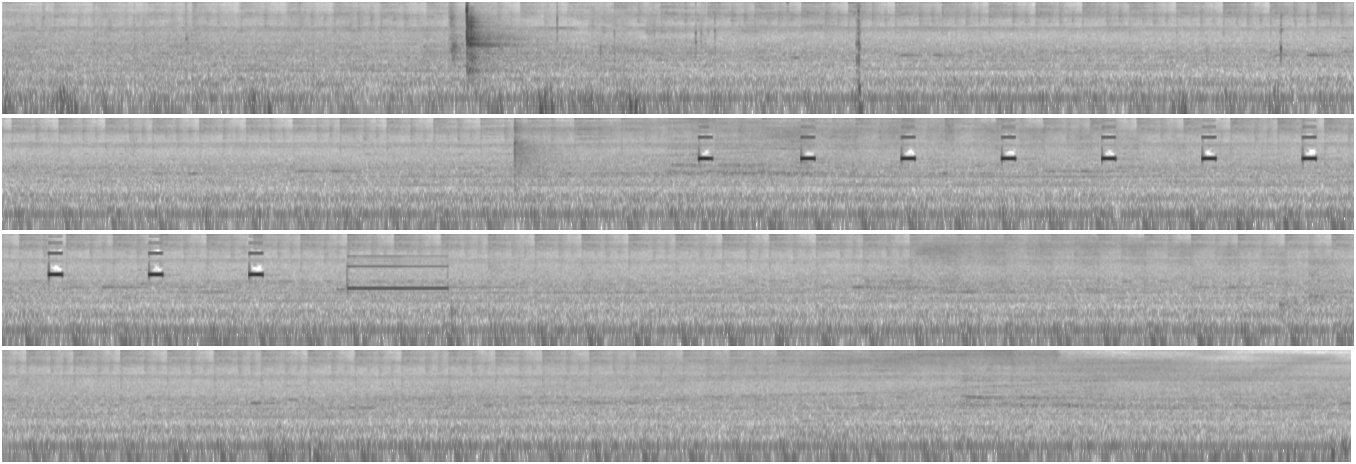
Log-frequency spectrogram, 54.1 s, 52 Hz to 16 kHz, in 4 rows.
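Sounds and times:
longer lower beep: 20.5s - 20.7s, 25.5s - 25.7s, 26.5s - 26.7s, 30.5s - 31.6s
short high timer beeps: 26.5s - 26.7s.

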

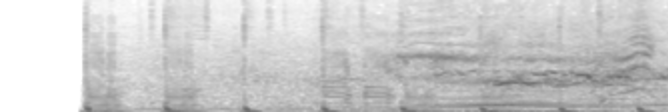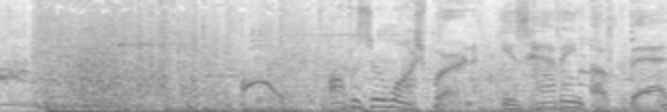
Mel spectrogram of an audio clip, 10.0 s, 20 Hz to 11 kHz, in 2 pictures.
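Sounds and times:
car tyres squealing: 1.5s - 7.3s.

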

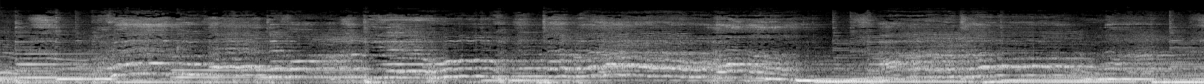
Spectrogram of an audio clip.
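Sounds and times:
acoustic guitar: 0.0s - 12.0s
woman singing gospel song: 0.4s - 8.1s, 8.7s - 12.0s.

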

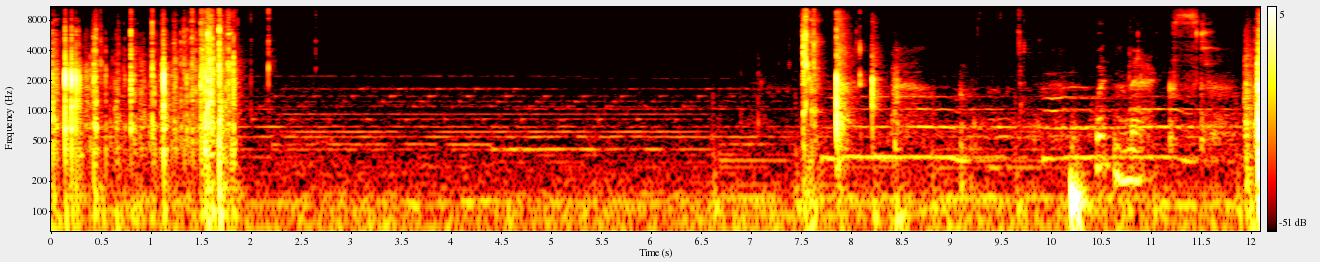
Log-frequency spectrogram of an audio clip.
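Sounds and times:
makeup items clacking: 0.0s - 2.3s, 7.4s - 8.6s
faint background music: 0.0s - 12.0s.

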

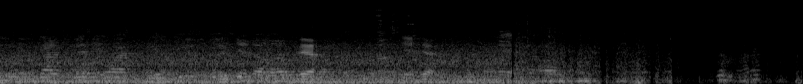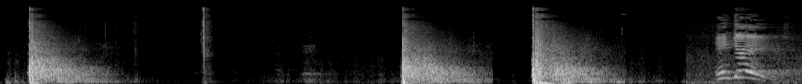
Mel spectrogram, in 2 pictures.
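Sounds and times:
pistol shots with echo: 8.3s - 9.3s, 12.0s - 14.3s.

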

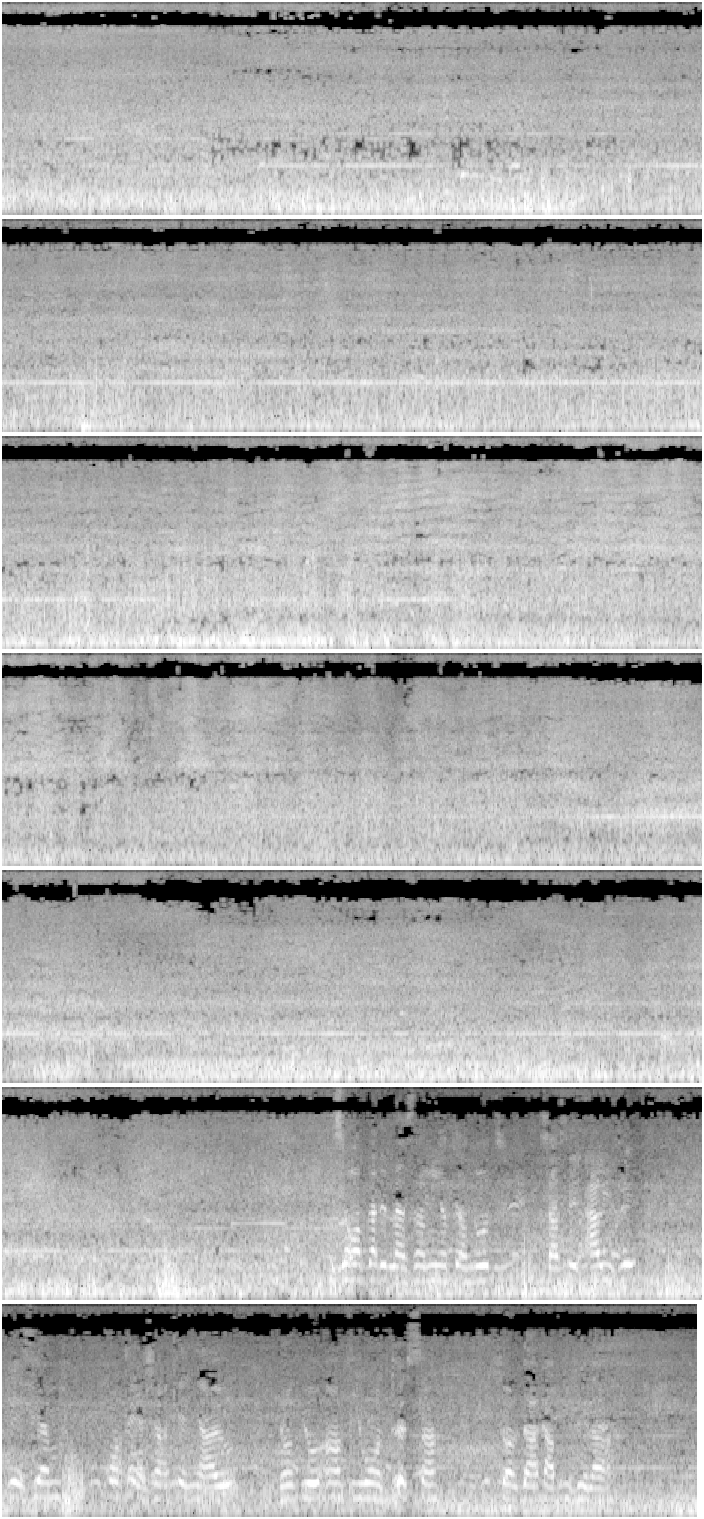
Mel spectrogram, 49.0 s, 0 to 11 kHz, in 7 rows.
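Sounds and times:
jet engine roar: 0.0s - 48.9s
jet engine whine: 0.0s - 48.9s.

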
